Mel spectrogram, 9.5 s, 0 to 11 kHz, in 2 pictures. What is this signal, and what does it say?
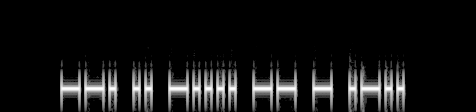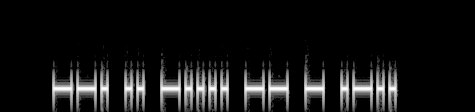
Morse code, heard as a keyed tone, about 21 wpm, 700 Hz. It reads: GI6MTL GI6MTL
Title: DXCC-100 Call Signs - 6 Characters - Repeated 3x - 20wpm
